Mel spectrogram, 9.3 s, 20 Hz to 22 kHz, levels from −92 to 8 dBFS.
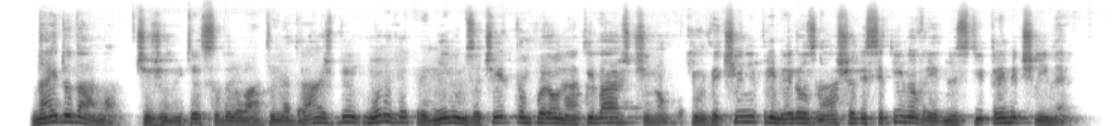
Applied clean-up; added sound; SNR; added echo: neural mask model Resemble Enhance denoiser.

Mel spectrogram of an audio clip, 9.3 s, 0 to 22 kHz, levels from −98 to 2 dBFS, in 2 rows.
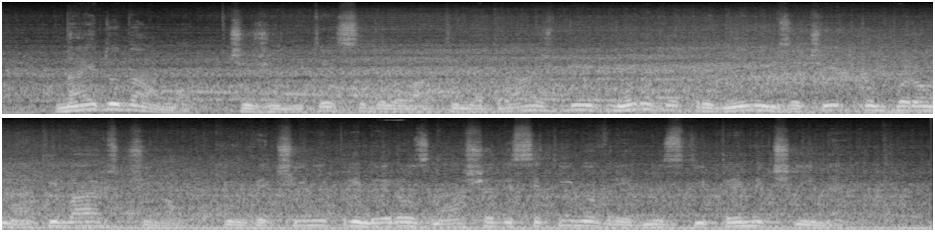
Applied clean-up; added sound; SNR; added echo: none; Motor vehicle (road); 6 dB; none.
